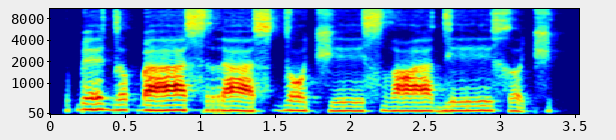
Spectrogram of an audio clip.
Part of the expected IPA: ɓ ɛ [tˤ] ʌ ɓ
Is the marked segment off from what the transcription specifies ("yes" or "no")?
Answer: yes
